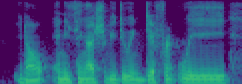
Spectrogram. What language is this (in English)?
English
